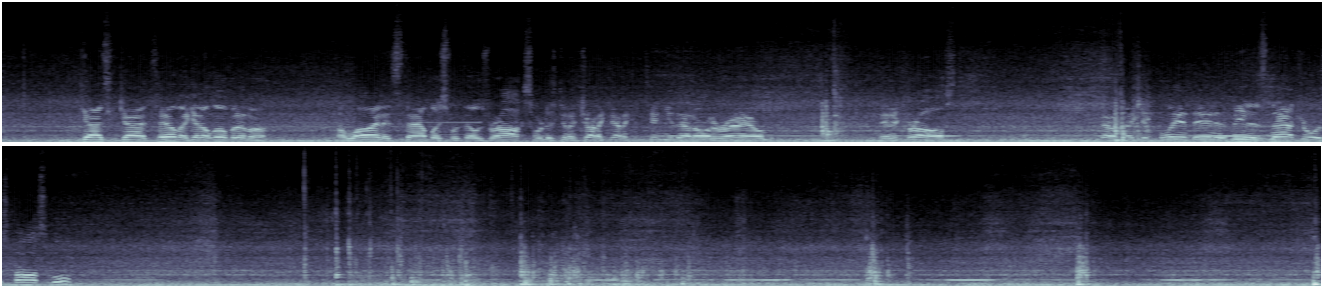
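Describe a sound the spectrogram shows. An excavator engine hums steadily close by.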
